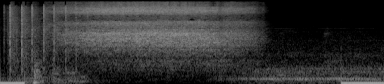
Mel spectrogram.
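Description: A kitchen cooker steaming vegetables lets out a loud, steady hiss of steam that runs for about two and a half seconds after a few sharp puffs, then drops to a low hum.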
